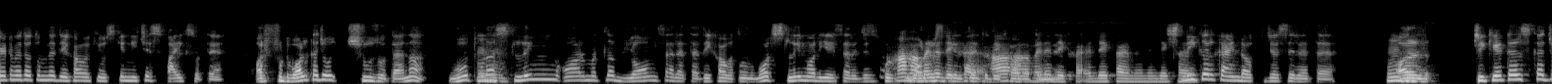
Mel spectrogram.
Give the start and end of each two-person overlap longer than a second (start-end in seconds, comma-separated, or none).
9.0-10.6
